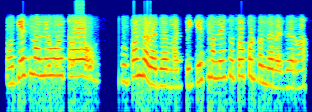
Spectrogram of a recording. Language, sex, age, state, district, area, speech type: Gujarati, female, 30-45, Gujarat, Kutch, rural, conversation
